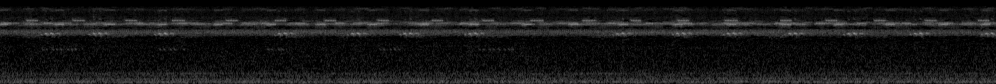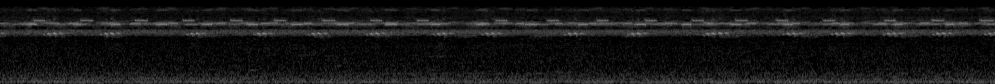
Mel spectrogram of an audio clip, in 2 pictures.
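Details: Crickets and other nocturnal insects on a warm, humid Midwestern summer night, a dense chorus of high, shimmering pulsed chirps repeating about twice per second, layered callers overlapping steadily throughout.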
